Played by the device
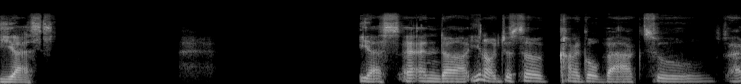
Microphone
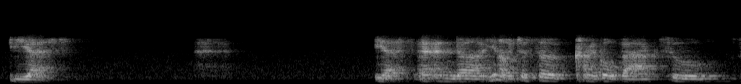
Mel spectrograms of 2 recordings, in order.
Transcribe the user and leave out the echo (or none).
none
